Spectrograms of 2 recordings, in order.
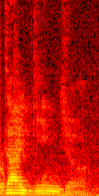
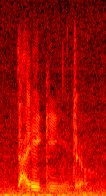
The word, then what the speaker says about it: Daiginjo: Aiginjo. I probably butchered that. – Junmai Super... Daiginjo. No, you're pretty accurate. – Daiginjo.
